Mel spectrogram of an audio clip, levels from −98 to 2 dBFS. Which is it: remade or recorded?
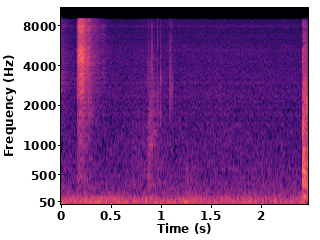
remade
